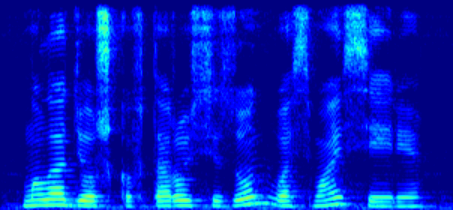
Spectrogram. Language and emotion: Russian, neutral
